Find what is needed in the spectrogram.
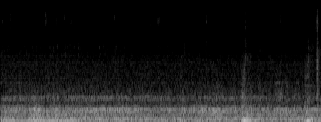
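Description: Sailplane's main wheel rolling out on a wet asphalt runway, heard inside the cockpit: a steady rumble that eases about a second in, with a couple of short bumps near the end.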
